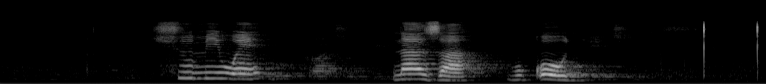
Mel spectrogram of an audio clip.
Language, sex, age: Venda, female, 26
